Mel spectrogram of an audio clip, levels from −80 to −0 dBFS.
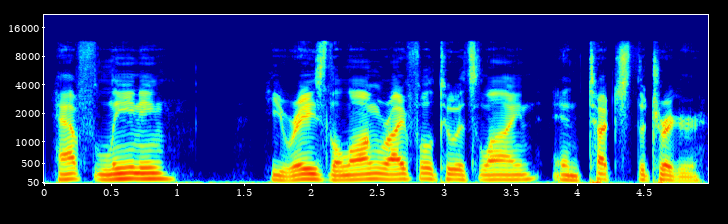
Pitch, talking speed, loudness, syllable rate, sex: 115 Hz, 170 wpm, -17 LUFS, 4.6 syllables/s, male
